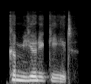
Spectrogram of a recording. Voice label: "communicate", Indian

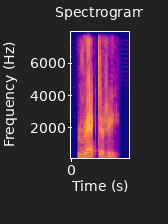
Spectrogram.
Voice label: "rectory", Indian

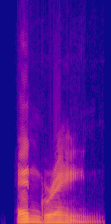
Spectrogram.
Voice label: "engrain", American

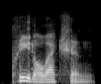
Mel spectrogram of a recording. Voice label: "predilection", American

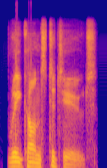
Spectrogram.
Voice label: "reconstitute", British

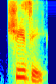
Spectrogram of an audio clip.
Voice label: "cheesy", Indian

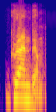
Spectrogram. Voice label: "grandam", Indian

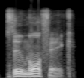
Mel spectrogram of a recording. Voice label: "Zoomorphic", British

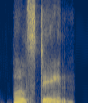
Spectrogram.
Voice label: "Holstein", Indian

